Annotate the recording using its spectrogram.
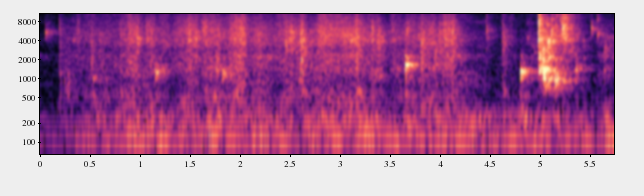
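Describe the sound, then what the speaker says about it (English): Leaking bathroom sink with water trickling and splashing steadily during a wet shave, a continuous close wash of running water with a few brighter drips and clinks near the end. "Yeah, sink's leaking."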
